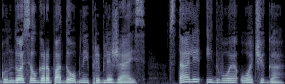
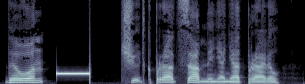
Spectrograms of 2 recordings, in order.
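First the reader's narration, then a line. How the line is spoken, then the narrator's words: Hoarse wheeze. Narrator (Russian): просипел гороподобный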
